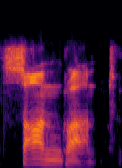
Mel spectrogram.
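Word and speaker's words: Sanglant: too and i'm like every time it says his name in the book it specifies they pronounced it songkwant it's like it's it's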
